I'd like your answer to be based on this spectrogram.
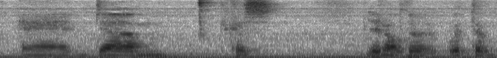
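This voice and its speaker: A man's moderate-paced speech carries audible room echo, with noticeable background noise underneath. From Canada, Cape Breton, Nova Scotia. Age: 60s. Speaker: real estate agent. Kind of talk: interview. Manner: relaxed, hesitant with fillers.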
